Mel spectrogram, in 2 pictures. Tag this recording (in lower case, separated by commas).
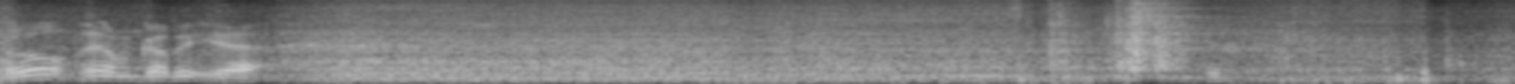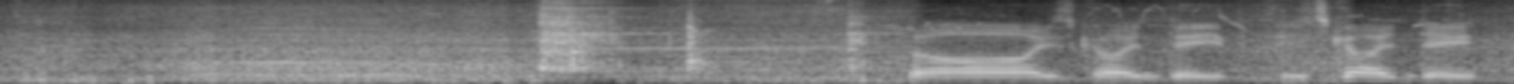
speech, vehicle, truck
